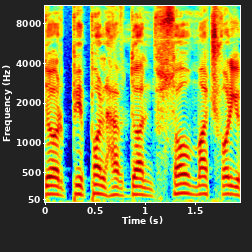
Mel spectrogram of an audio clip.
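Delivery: imitated, put-on Spanish accent. Retelling a funny line from a video: imitating a spanish accent. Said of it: "it's so funny when you hear him, he's like".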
